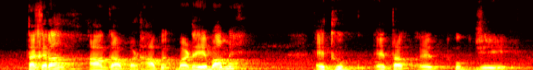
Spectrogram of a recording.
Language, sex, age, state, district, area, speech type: Maithili, male, 45-60, Bihar, Madhubani, rural, spontaneous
